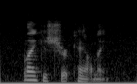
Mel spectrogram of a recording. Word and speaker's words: Lancashire: Is it Lancaster or Lancashire, the county? – Lancashire County. – But it's spelled Lancaster.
